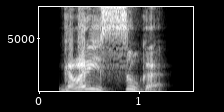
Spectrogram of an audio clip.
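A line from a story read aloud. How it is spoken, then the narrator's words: Shouting. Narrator (Russian): Снова выкрикнул я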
